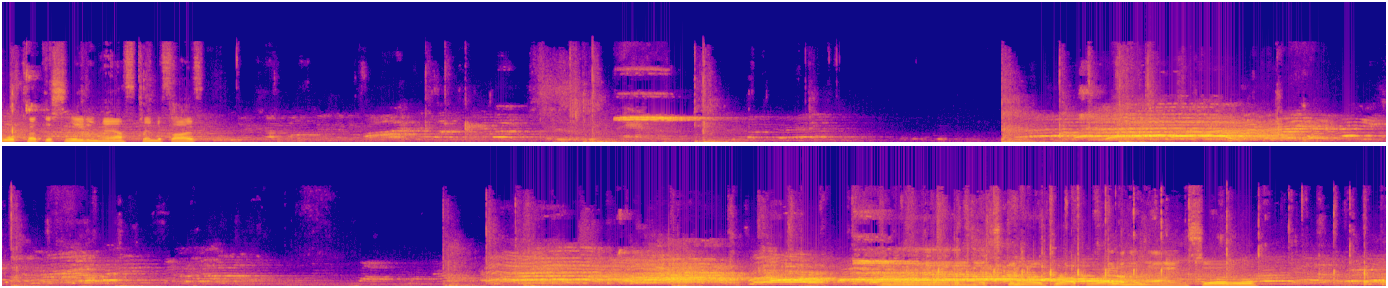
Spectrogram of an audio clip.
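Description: A volleyball is hit back and forth with sharp thumps.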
